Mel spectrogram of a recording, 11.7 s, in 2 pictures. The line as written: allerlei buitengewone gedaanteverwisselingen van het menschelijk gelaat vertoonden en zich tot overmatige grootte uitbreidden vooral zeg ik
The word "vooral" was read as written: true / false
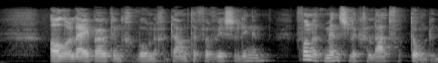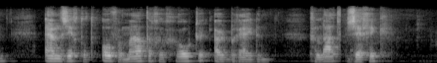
false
